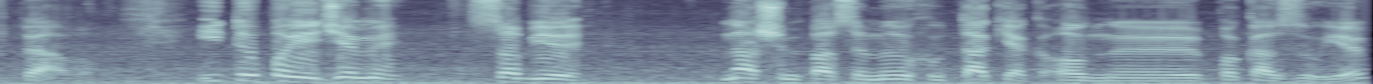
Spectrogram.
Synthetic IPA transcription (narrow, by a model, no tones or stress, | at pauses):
fpɾa̰vɔ̰it̪upɔjed͡ʑɛmɘsɔbʲjɛ | naʂɘmpasɛmɾuxut̪akjakɔnpɔkazujɛ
